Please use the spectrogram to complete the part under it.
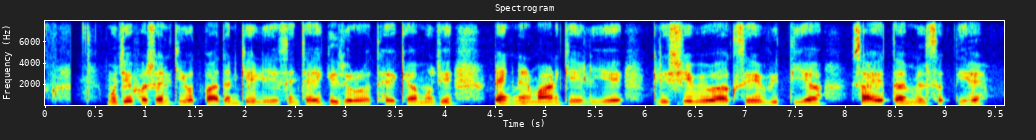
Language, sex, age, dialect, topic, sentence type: Hindi, male, 18-24, Garhwali, agriculture, question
